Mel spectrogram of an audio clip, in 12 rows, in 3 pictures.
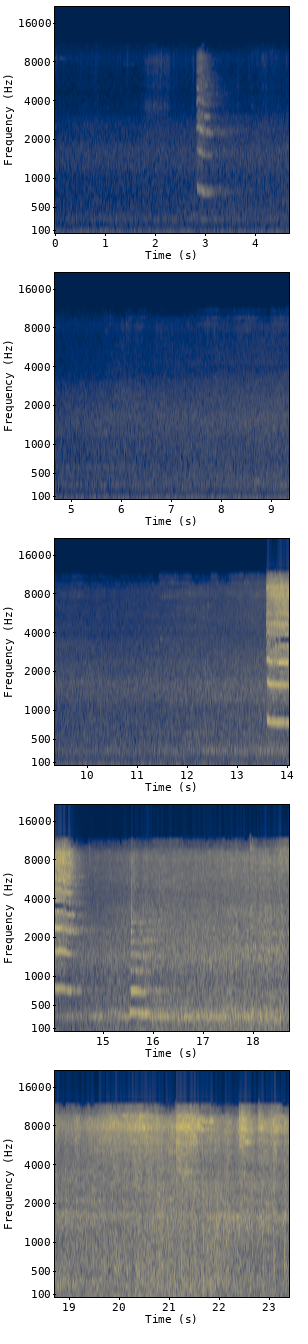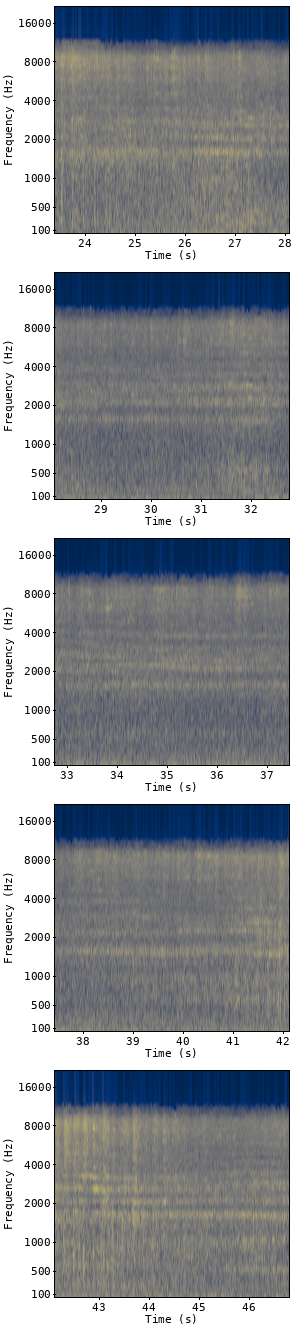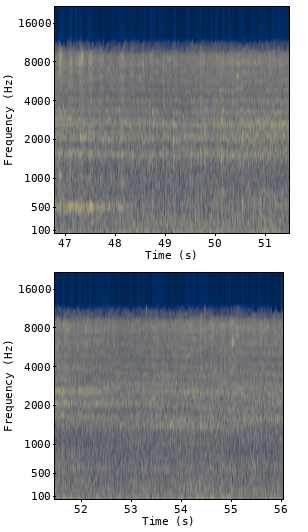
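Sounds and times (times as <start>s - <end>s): freight train rumbling past: 0.0s - 56.0s
locomotive horn: 2.8s - 3.6s, 13.6s - 16.3s.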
